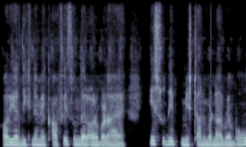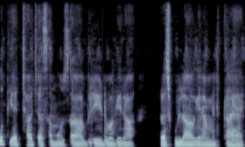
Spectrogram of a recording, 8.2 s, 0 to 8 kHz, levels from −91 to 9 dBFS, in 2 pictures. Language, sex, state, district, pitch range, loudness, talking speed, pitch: Hindi, male, Uttar Pradesh, Etah, 130-150 Hz, -19 LUFS, 175 wpm, 135 Hz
